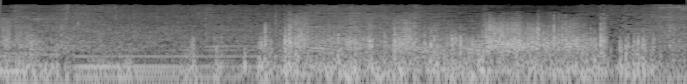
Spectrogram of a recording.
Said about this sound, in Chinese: 我们来到了红海，这边的风很大，可以听到呜各种各样的风声。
